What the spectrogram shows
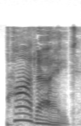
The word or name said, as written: podite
